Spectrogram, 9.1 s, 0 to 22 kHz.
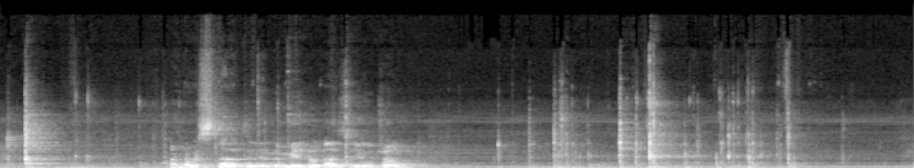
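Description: A speed wrench spinning down BMW M10 cylinder head bolts, light ratcheting clicks and metallic ticks scattered close by, mostly after someone speaks over a steady background hum.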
